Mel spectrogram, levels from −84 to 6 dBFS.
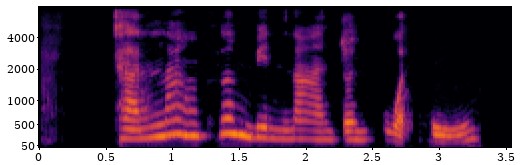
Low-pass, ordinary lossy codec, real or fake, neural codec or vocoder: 7.2 kHz; none; fake; codec, 24 kHz, 3.1 kbps, DualCodec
